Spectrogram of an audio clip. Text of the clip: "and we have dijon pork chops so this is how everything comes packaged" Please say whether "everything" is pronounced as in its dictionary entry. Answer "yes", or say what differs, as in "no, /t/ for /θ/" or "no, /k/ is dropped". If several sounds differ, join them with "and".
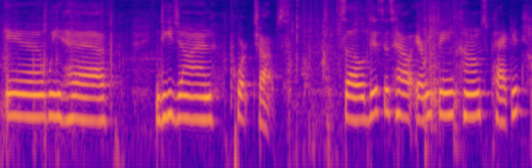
yes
